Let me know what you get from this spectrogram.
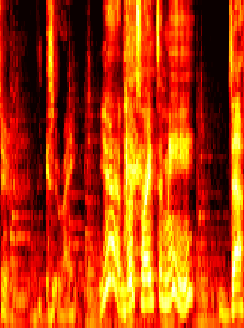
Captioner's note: laughs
